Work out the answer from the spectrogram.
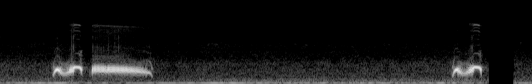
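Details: Nesting dove with its egg gives a two-part coo: a brief warbling note running into a sustained, even, mid-pitched tone, followed seconds later by a cut-off opening note; a faint low rumble underneath.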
